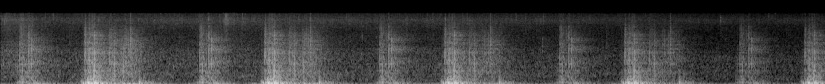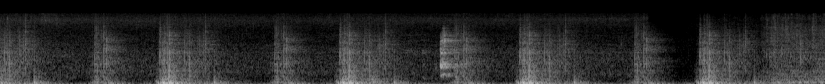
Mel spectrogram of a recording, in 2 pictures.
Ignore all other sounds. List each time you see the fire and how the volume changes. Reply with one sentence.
The fire can be heard from 0.0 to 16.4 s, getting quieter.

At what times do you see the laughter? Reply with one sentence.
You can hear the laughter from 11.9 to 12.8 s.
